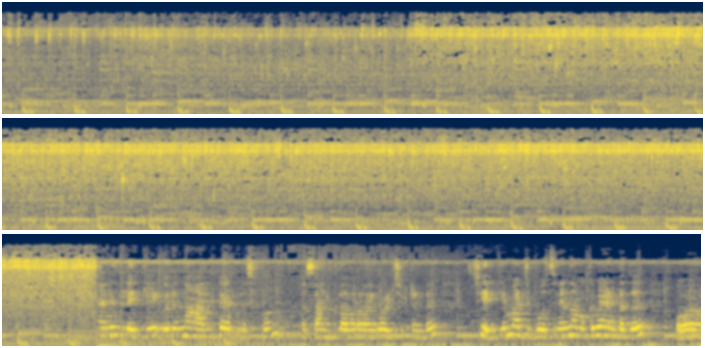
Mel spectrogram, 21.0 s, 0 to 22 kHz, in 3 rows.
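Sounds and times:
chicken sizzling in hot oil: 0.0s - 15.1s
soft background music with beat: 0.0s - 21.0s.

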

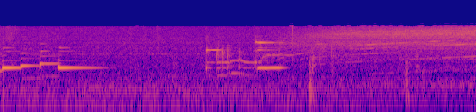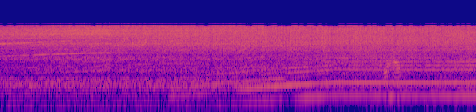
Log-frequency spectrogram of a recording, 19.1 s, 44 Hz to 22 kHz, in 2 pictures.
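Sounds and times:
motor spinning up tone: 4.4s - 19.0s
robot vacuum cleaner whirring: 5.6s - 19.0s.

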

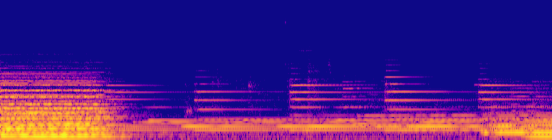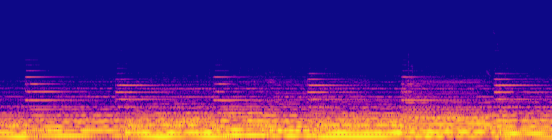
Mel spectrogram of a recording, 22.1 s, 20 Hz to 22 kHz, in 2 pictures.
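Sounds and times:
concert band playing: 0.0s - 2.5s.

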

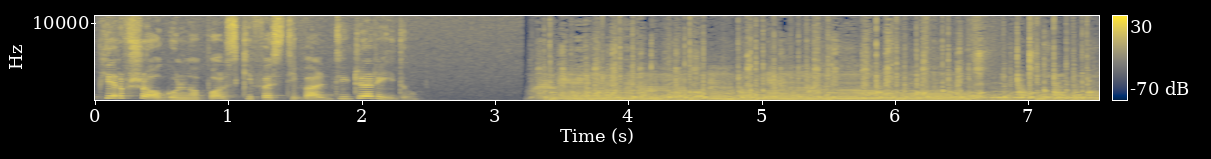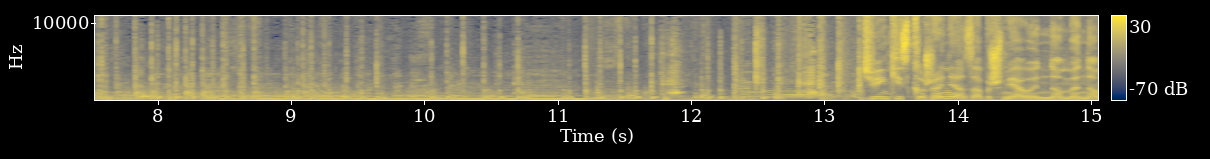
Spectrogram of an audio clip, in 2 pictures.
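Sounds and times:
didgeridoos droning: 3.2s - 13.6s
djembe played by hand: 3.2s - 13.6s.

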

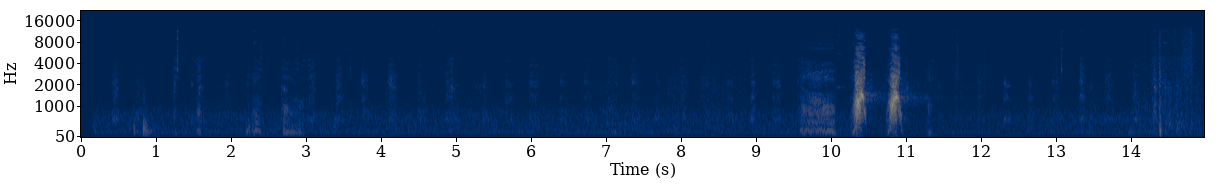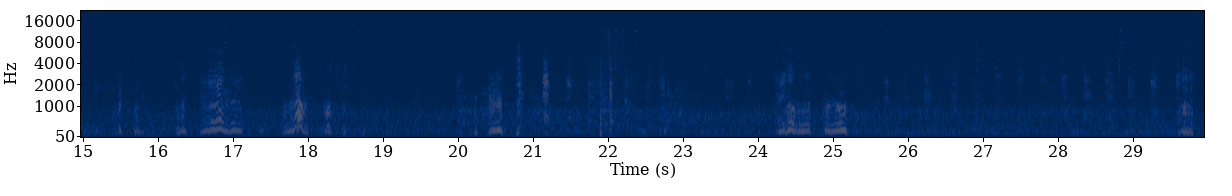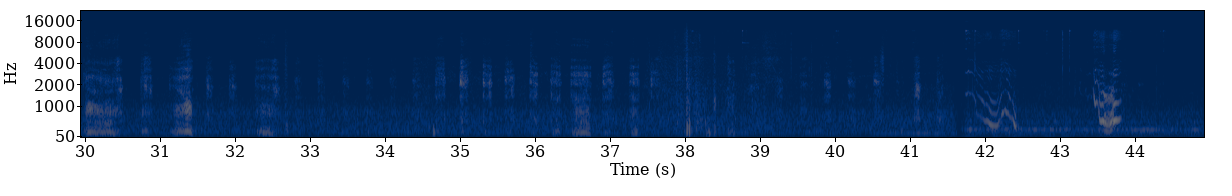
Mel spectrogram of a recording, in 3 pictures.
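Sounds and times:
dog barking: 10.3s - 11.1s
dog growling: 24.2s - 25.3s, 29.6s - 31.5s, 35.3s - 37.5s.

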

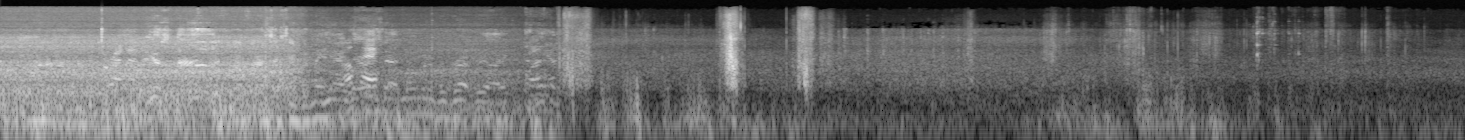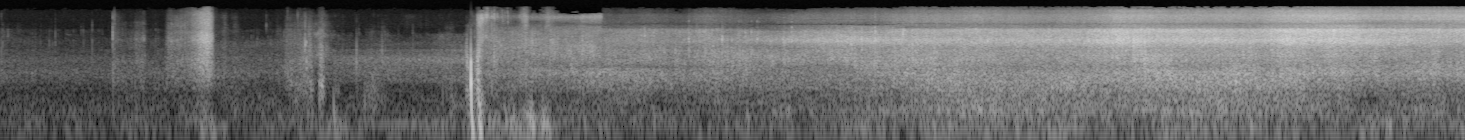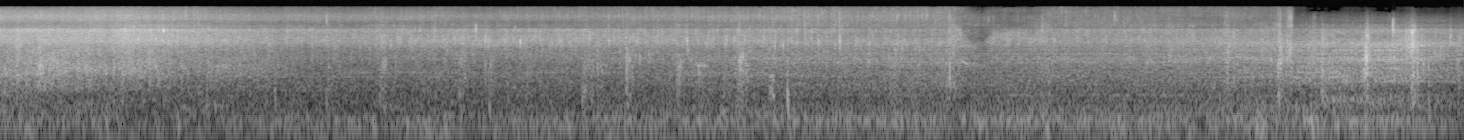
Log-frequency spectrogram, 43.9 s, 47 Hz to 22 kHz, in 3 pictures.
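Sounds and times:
wind buffeting microphone: 0.0s - 8.0s, 10.5s - 12.4s, 17.9s - 20.5s
tyres splashing through puddles: 0.0s - 10.4s, 16.5s - 43.9s
gravel clicks: 1.0s - 43.9s.

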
